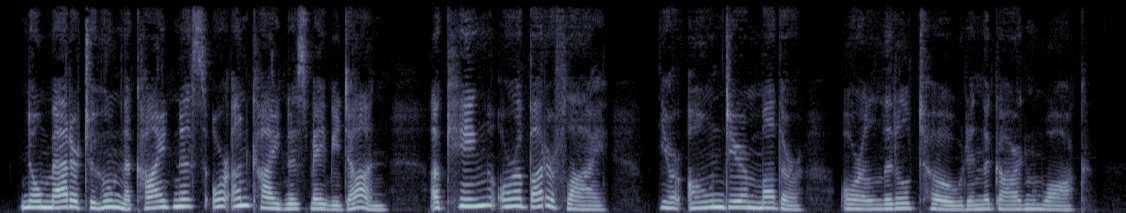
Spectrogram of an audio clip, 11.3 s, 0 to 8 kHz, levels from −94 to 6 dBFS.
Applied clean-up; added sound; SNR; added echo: none; none; none; none.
